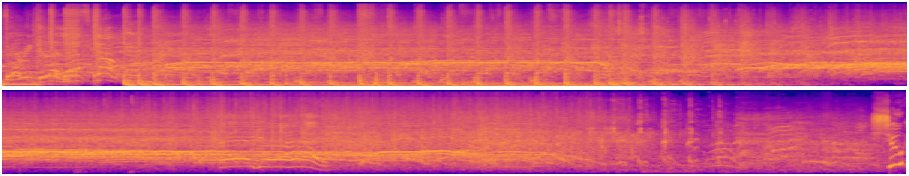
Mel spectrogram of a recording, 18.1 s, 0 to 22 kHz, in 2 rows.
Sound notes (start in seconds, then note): 7.1 cheering; 15.0 chuckles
